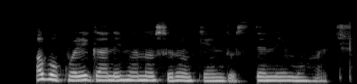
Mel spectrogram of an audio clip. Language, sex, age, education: Igbo, female, 15-29, tertiary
